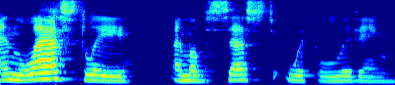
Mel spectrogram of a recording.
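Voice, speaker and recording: The recording is very clean, its background silent. A woman's tone comes across bright and sharp. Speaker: podcast guest sharing transition stories. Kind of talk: casual interview chat. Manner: halting, repeats words.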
